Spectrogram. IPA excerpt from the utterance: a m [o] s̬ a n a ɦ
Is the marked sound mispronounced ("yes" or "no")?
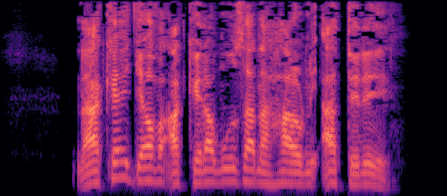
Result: yes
